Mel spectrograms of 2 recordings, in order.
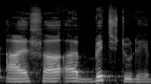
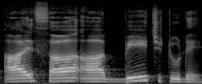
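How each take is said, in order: First: "bitch" said with a short clipped i vowel. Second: "beach" said slowly with a long ee vowel. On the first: Teacher warning students of the wrong vowel, slow and deliberate. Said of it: "मैंने आज एक कुत्ता देखा". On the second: Teacher showing students the correct "beach", slow and careful. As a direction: stretch the ee in "beach" so it means seashore. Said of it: "इसका मतलब है मैंने आज एक साहिल समंदर देखा". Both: Shown as a demonstration.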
